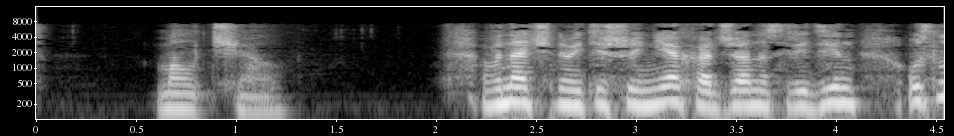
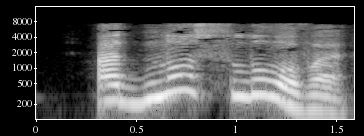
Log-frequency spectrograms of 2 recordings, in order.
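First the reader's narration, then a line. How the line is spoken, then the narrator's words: Alarmed exclamation. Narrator (Russian): в тревоге воскликнул Хаджа Насреддин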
